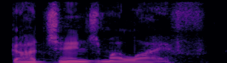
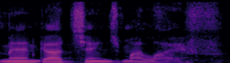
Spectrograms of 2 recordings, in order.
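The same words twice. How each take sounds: First: Soft testimony. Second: Simple sincere testimony. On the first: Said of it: "Well, that's a start". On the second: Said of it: "Sharing your faith is as simple as". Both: Shown as a demonstration.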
